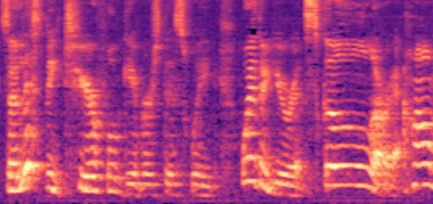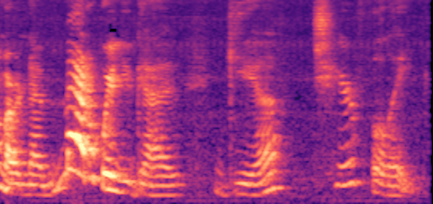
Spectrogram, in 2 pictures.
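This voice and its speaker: A woman's voice: fairly low pitch, very animated, unhurried, fairly bright tone. An older woman reading a story and teaching a Bible lesson to children in a grandmotherly way, with questions and asides. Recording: echoey room, distant microphone.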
